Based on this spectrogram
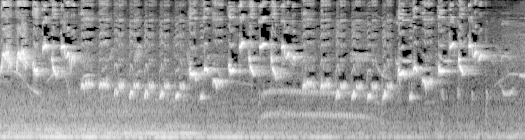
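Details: Long-phrased White-rumped shama song intended to stir a weak bird into singing: quick strings of bright, bouncy whistled notes and short trills over a continuous low hum, with one long steady lower whistle in the middle.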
